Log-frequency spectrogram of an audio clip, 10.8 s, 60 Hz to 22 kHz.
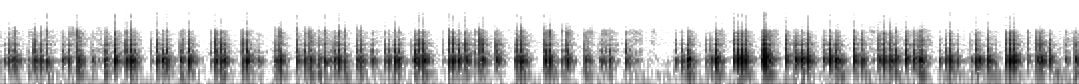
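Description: Long painted nails tap and scratch the glossy cardboard front and back covers of a thick paperback novel, a solid paper block held upright on a wooden table. Quick, dry, hollow taps with a mid, papery tone around 320 Hz come in rapid, uneven bursts, with a brief pause just past the midpoint before the tapping resumes.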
